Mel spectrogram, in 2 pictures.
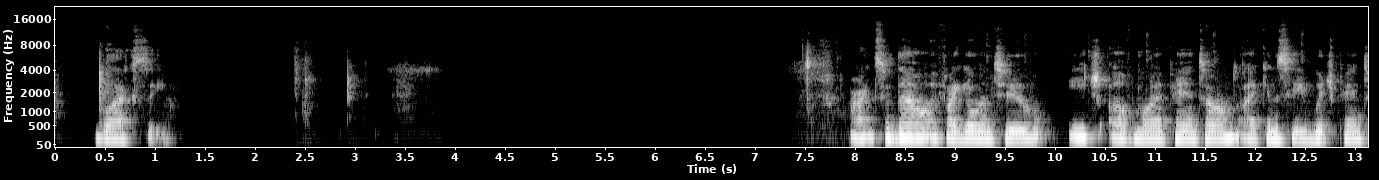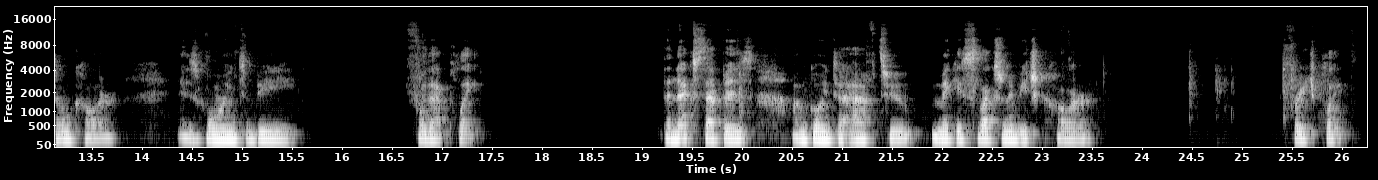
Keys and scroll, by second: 2.9 shift+b, 24.7 super+-.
